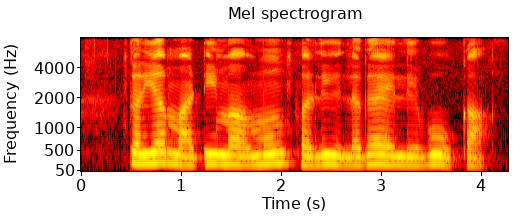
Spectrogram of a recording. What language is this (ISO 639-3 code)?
hne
